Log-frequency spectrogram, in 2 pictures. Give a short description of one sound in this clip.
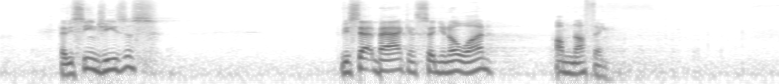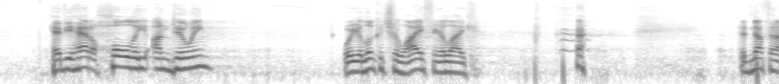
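A man speaks with emphasis through a microphone, pausing between phrases.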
